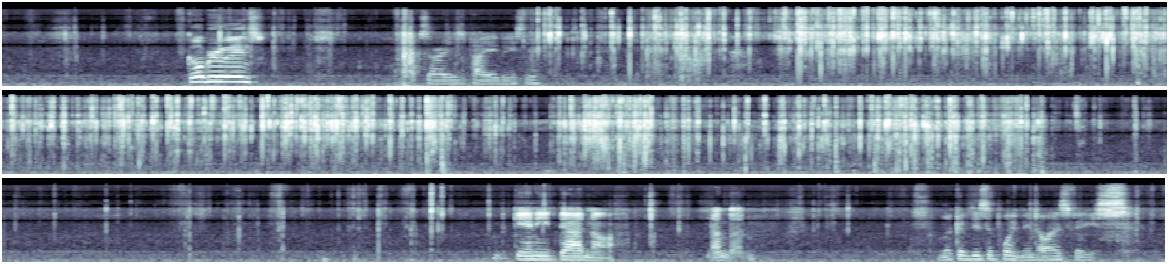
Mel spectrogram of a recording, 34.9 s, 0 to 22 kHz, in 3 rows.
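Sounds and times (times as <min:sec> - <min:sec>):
foil wrappers crinkling: 0:05.0 - 0:23.2, 0:25.0 - 0:27.8.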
